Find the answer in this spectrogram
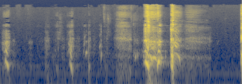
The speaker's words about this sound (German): Oh Gott, ich darf nicht lachen, dann muss ich husten. Ja, nicht husten.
